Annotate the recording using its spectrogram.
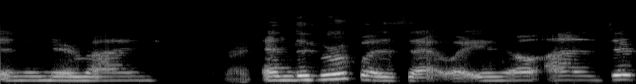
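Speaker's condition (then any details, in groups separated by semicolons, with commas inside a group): Parkinson's; voice weaker than before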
